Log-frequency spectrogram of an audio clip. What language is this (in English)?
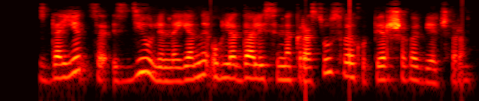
Belarusian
